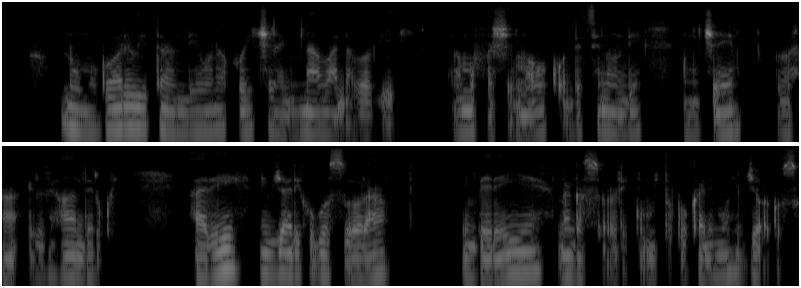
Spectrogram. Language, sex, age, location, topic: Kinyarwanda, female, 25-35, Kigali, health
